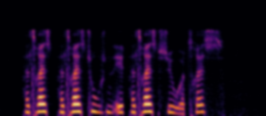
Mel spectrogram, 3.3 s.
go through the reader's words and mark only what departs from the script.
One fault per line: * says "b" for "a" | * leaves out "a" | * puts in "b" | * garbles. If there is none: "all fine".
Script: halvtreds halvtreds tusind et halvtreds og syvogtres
all fine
